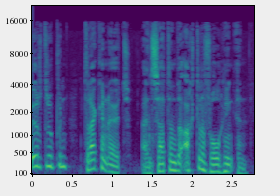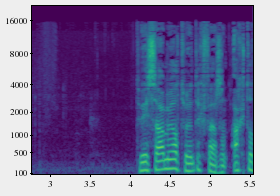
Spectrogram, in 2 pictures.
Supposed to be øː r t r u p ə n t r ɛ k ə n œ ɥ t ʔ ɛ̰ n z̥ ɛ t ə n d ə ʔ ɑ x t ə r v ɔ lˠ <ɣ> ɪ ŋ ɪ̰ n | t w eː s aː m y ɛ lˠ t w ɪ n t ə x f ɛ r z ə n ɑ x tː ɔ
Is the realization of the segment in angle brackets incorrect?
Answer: no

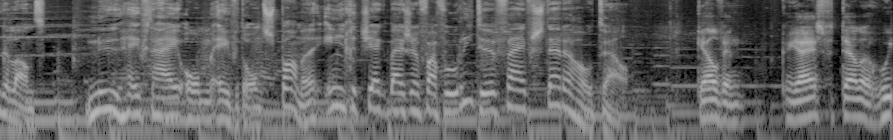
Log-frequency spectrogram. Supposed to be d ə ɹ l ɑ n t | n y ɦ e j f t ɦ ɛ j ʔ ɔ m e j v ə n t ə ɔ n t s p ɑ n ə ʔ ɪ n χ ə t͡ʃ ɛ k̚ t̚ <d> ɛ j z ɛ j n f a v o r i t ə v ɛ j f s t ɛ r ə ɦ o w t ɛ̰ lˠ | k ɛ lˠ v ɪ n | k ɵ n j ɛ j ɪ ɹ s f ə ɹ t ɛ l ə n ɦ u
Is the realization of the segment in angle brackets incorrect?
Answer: yes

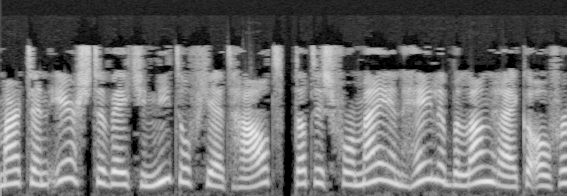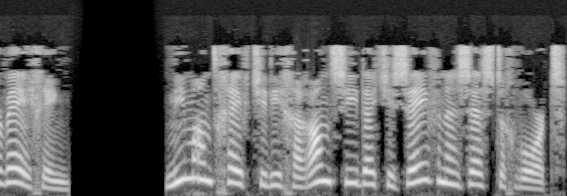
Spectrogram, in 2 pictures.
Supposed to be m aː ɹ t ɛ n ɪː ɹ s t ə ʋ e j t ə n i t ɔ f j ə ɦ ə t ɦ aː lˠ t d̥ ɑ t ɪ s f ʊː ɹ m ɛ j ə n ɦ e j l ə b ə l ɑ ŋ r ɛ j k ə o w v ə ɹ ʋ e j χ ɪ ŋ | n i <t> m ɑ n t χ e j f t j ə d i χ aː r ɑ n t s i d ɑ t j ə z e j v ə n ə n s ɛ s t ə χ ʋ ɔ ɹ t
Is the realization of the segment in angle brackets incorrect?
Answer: yes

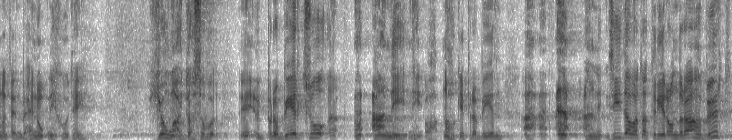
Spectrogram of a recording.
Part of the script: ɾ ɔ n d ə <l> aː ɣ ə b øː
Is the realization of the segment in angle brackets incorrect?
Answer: yes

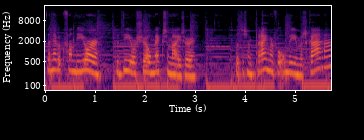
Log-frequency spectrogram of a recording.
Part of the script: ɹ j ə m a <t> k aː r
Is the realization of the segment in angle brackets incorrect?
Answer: yes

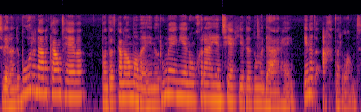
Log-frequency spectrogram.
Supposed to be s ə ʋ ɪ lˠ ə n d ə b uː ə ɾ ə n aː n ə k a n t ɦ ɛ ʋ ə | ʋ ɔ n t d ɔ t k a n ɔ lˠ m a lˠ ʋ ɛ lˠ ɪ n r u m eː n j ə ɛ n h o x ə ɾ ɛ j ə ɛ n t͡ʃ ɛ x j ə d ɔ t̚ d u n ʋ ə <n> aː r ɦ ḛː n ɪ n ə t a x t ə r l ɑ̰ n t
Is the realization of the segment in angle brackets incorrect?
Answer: yes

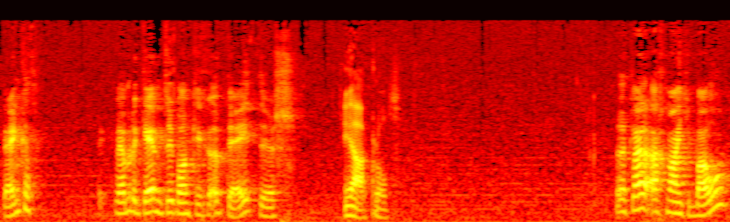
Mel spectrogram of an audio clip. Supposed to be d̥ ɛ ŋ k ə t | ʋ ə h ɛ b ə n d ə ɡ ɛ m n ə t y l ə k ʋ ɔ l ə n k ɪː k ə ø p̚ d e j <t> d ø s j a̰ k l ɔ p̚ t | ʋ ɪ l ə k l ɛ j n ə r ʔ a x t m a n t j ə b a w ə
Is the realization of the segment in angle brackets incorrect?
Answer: no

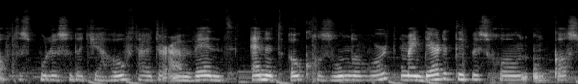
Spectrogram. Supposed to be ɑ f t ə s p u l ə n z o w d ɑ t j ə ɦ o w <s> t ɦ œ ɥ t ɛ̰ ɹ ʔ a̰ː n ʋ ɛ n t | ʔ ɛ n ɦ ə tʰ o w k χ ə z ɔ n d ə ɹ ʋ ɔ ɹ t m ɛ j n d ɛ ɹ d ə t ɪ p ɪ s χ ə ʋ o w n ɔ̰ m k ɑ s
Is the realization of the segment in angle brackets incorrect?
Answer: yes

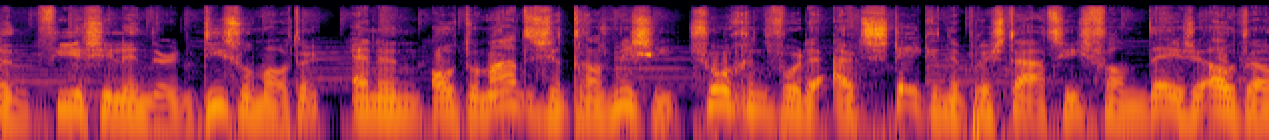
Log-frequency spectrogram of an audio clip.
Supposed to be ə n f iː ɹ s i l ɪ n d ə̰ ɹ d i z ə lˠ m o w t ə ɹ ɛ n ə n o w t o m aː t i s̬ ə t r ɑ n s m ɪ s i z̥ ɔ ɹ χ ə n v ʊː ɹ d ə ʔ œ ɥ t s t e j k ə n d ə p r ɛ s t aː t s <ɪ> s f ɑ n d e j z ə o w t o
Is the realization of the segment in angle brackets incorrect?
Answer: yes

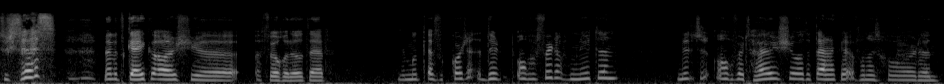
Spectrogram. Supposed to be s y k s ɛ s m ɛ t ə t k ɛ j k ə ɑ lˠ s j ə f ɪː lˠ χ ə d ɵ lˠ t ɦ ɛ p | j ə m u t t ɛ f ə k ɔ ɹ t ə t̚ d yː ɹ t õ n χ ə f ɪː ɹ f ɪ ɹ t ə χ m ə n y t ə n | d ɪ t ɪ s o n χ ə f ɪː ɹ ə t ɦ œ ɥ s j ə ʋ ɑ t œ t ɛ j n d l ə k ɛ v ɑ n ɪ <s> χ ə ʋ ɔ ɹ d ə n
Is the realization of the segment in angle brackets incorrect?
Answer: no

